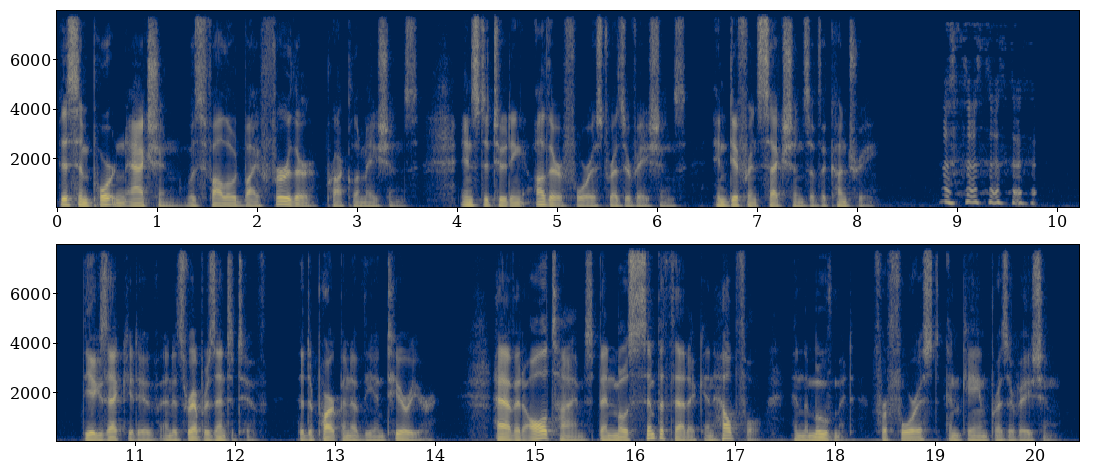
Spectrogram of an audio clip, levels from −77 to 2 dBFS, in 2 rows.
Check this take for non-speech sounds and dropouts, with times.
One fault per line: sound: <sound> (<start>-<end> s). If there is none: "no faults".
sound: laugh (8.8-9.8 s)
